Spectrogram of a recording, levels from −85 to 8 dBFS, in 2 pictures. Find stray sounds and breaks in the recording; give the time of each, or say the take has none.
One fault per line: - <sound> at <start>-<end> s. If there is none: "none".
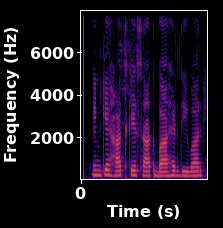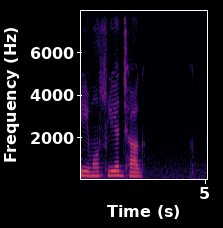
none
